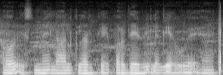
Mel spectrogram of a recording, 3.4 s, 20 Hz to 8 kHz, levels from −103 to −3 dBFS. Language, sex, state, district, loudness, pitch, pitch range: Hindi, male, Uttar Pradesh, Saharanpur, -18 LUFS, 115 Hz, 110-120 Hz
